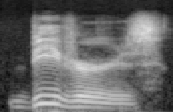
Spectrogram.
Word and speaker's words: beavers: Let's go to beavers. Okay, give me a good V sound. Teeth on top of your bottom lip.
